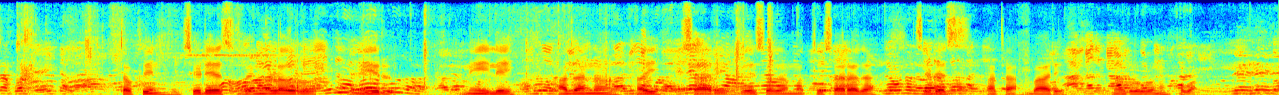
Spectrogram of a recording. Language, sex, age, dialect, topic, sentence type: Kannada, male, 18-24, Northeastern, agriculture, statement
